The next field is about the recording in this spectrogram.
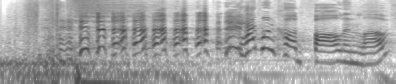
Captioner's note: laughter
